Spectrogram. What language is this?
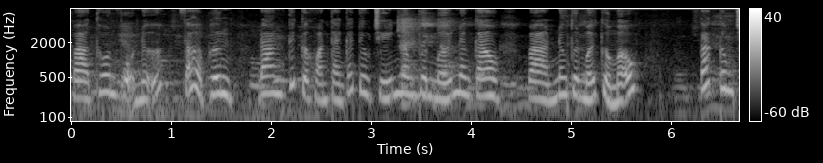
Vietnamese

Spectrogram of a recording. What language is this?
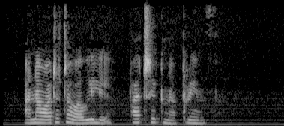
Swahili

